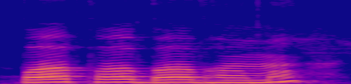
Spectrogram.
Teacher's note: प, फ, ब, भ, म ये ओष्ठ्य व्यंजन कहलाते हैं। ये ओठ यानी होंठ से स्पर्श होकर बाहर साउंड निकलती है, इसलिए इन्हें ओष्ठ्य व्यंजन कहा गया है।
